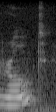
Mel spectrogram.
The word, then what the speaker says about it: wrote: خب همطور که میبینین توی این جواب ها مثلا wrote, W is silent.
